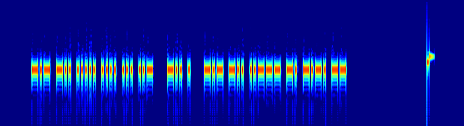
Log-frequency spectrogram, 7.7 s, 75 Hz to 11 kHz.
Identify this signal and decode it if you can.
Morse code, heard as a keyed tone, about 34 wpm, 690 Hz. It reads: KD5HSU DE KD2NCM
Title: USA Callsign DE Callsign - 6 Characters - 35wpm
